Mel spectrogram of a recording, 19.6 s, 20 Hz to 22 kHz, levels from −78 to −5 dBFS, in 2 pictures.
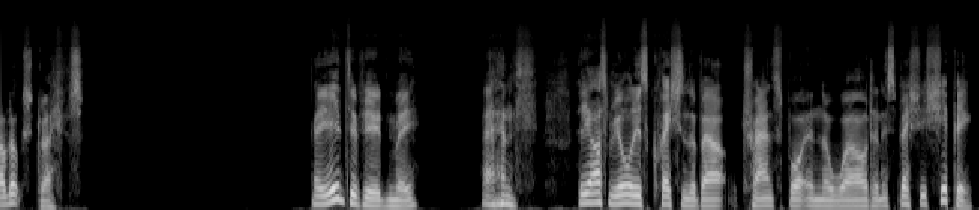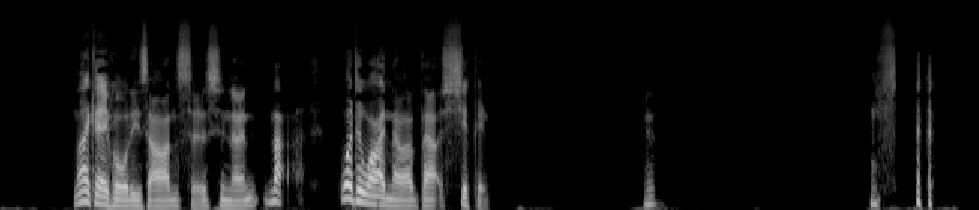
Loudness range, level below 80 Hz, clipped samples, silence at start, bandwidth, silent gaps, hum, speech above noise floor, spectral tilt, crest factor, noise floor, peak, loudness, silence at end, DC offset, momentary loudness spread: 11 LU; -62 dBFS; under 0.1%; 0 s; 15 kHz; 1.07-1.19 s, 1.30-2.07 s, 2.54-2.67 s, 15.46-16.03 s, 16.94-17.25 s, 17.44-18.31 s; none; 45 dB; -5.5 dB/octave; 20 dB; -71 dBFS; -10 dBFS; -27 LUFS; 0.45 s; under 0.1%; 14 LU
